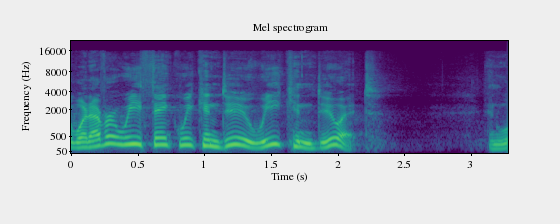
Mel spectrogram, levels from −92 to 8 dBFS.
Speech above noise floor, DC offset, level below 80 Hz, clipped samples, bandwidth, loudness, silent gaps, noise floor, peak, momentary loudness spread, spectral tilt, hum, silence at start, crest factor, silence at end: 46 dB; under 0.1%; -70 dBFS; under 0.1%; 16 kHz; -21 LUFS; none; -66 dBFS; -4 dBFS; 15 LU; -6 dB/octave; none; 0 s; 18 dB; 0 s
